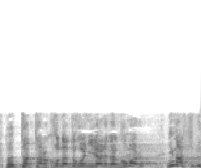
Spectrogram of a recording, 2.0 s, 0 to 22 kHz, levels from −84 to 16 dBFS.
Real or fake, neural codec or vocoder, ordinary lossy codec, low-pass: real; none; none; 7.2 kHz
